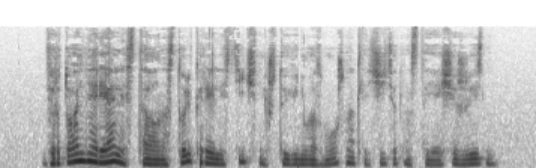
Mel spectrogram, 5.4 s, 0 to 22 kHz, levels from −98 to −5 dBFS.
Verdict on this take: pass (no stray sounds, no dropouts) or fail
pass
